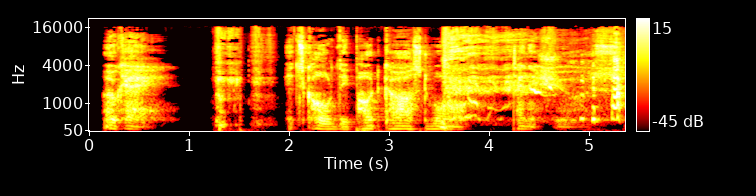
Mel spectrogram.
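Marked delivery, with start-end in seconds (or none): 1.9-5.2 hushed, whispered nature-documentary narrator voice. Podcaster asked to narrate their podcast in the wild, BBC documentary narrator voice. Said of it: "as if you're narrating a BBC documentary".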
